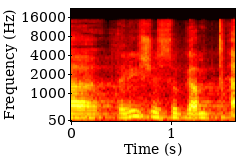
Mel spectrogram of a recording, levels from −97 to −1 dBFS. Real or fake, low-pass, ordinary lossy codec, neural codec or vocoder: fake; 14.4 kHz; AAC, 64 kbps; vocoder, 44.1 kHz, 128 mel bands every 256 samples, BigVGAN v2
